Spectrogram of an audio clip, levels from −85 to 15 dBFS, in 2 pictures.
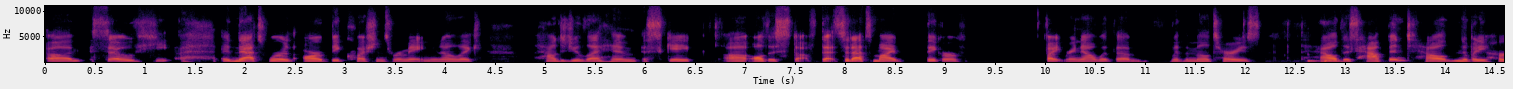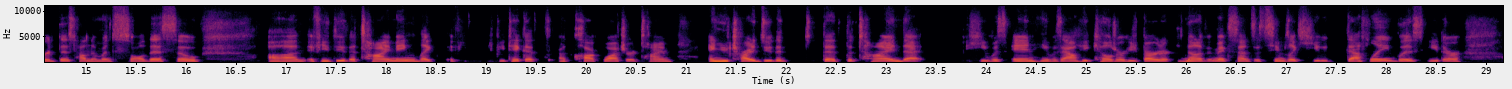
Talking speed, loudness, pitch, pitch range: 210 wpm, -27 LUFS, 180 Hz, 165-195 Hz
